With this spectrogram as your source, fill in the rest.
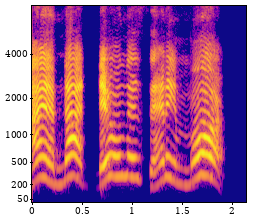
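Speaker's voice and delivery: high, loud, slow, dying machine voice. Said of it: "It said".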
